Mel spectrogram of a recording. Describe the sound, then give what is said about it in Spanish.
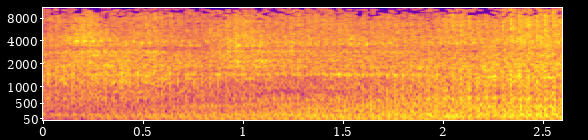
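A motorcycle engine drones steadily along a road, its low rumble gradually growing louder over a few seconds with no voices present. “Una moto circula por la carretera.”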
